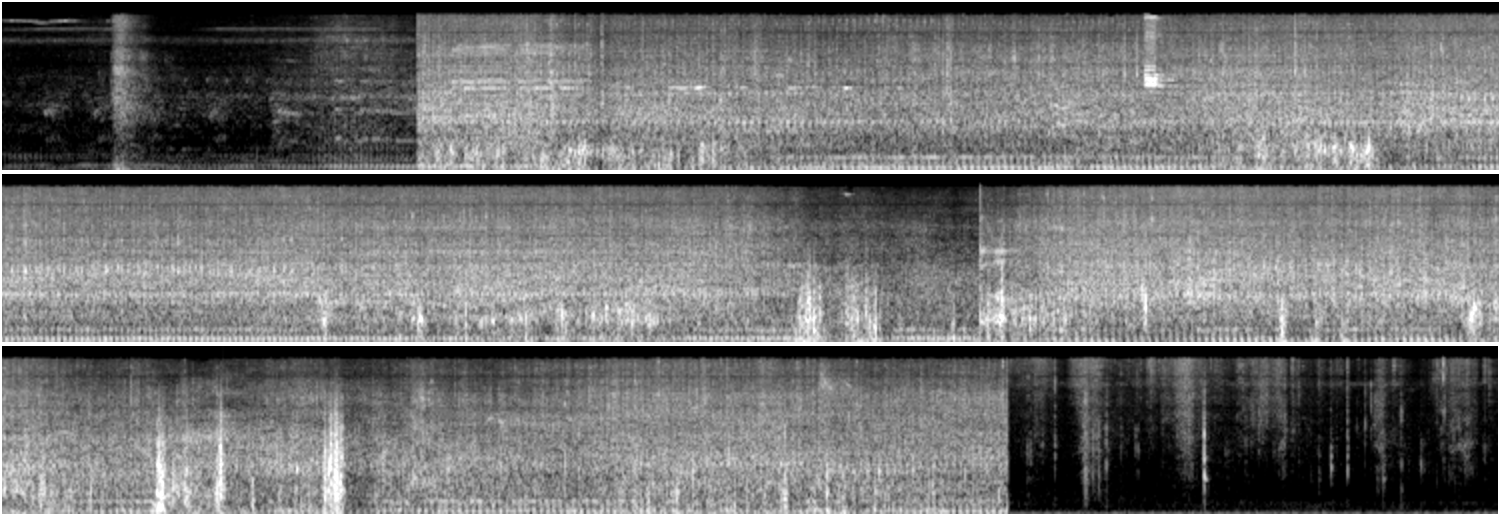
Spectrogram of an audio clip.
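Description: Wind and handling noise on a handheld phone microphone while walking outdoors: a loud, steady rumble with scattered knocks. It starts abruptly a few seconds in and cuts off just before the end.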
